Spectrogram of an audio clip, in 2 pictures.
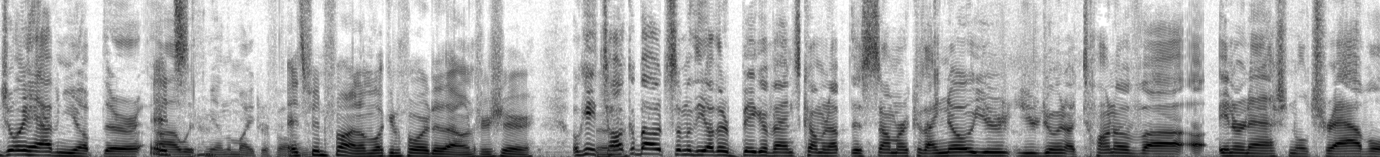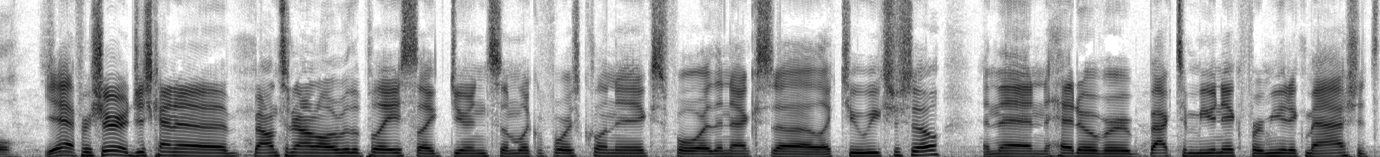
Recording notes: Was recorded Live at the 58th Masters Waterski and Wakeboard Tournament. Following the second day at the Masters.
